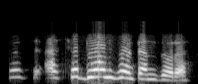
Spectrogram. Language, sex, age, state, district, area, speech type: Kashmiri, female, 30-45, Jammu and Kashmir, Srinagar, urban, conversation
